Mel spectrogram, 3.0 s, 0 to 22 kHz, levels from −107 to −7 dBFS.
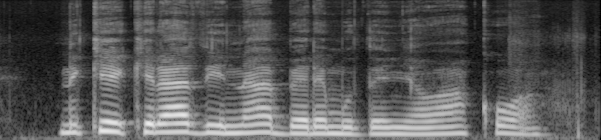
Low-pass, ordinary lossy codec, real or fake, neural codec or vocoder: none; none; real; none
